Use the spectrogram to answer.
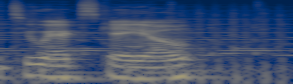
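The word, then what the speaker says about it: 2XKO: Riot Games say it's said as it's spelled, so literally 2x KO.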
